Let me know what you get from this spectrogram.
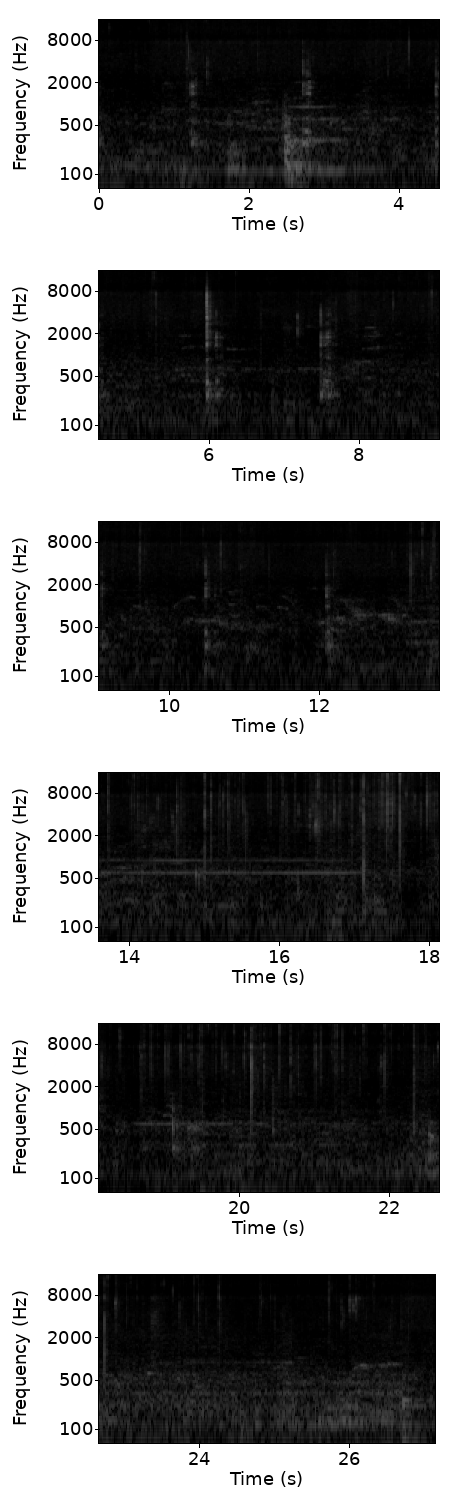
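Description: Breadcrumb-coated potato kababs shallow-frying in mustard oil in a flat pan: a steady sizzle with fine crackling, which grows busier midway as they are turned. A few sharp taps of a metal spoon and fork against the pan.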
